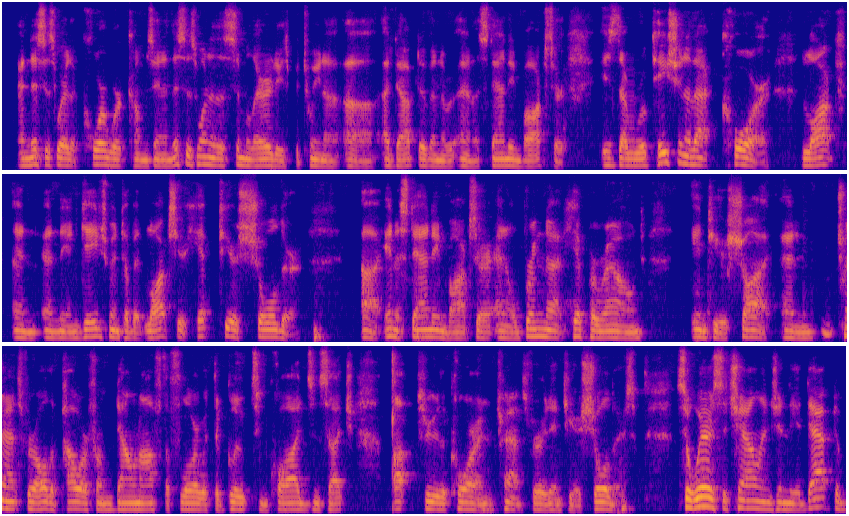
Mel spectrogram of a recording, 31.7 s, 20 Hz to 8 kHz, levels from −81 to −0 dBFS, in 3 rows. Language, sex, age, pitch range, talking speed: English, male, 50-69, 105-130 Hz, 170 wpm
